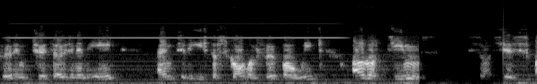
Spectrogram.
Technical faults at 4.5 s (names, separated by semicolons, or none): one channel inverted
